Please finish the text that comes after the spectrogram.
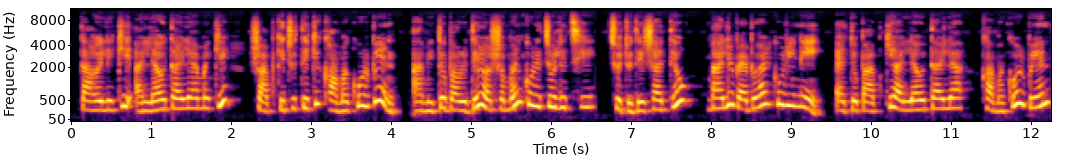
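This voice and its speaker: Woman voicing a high-pitched headstrong cartoon girl. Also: lively intonation, unhurried, a little mellow. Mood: remorseful. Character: stubborn self-centred young girl, later repentant.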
